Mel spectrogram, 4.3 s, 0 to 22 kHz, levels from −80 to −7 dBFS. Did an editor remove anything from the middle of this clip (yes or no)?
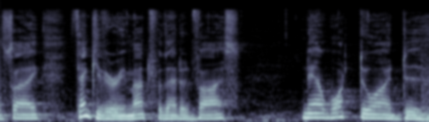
no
